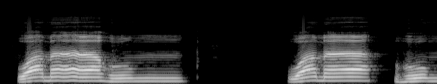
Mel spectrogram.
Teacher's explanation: وما ہم، وما ہم، میم ساکن کے بعد با ہے تو یہاں آواز ناک میں چھپائیں گے، غنہ کریں گے، اس ناک میں آواز چھپانے کو اقلاب کہتے ہیں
